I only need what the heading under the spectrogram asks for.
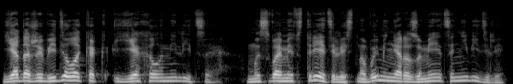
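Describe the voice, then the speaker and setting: A man narrating an audiobook pitches his natural voice above its usual level and speaks quickly to play an anxious, flustered woman rushing through a phone call. His delivery is excited and flustered, and the recording is dry and clean, with studio quality.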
